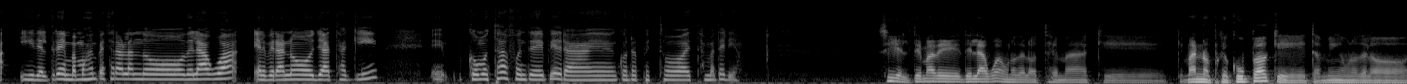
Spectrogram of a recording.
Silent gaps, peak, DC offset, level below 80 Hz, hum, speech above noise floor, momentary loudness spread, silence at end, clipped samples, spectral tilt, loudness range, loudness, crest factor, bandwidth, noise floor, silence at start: none; -10 dBFS; under 0.1%; -52 dBFS; none; 29 dB; 15 LU; 0 s; under 0.1%; -7.5 dB/octave; 5 LU; -29 LUFS; 18 dB; 14.5 kHz; -57 dBFS; 0 s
